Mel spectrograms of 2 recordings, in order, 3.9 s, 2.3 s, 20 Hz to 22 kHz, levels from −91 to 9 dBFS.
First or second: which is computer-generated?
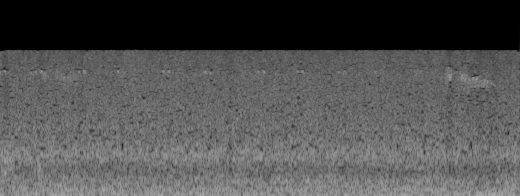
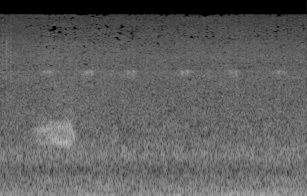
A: second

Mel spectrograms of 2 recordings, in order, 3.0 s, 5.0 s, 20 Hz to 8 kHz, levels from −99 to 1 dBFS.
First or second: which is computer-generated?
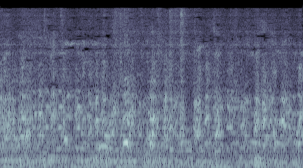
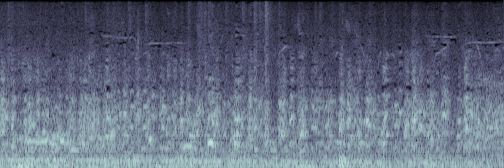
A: first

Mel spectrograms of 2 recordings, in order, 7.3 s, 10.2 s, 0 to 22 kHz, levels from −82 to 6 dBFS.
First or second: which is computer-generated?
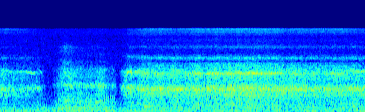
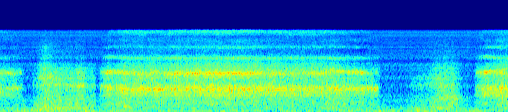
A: second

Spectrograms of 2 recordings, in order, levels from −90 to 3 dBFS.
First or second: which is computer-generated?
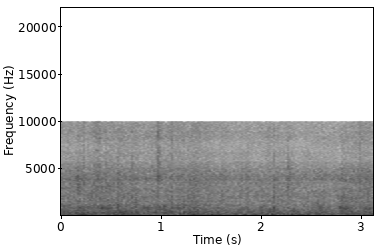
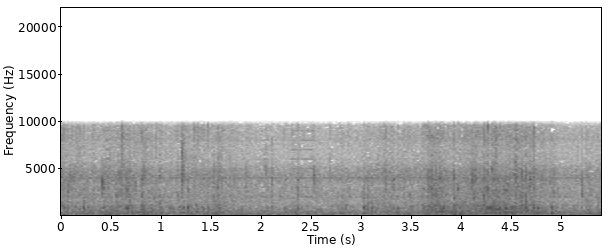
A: first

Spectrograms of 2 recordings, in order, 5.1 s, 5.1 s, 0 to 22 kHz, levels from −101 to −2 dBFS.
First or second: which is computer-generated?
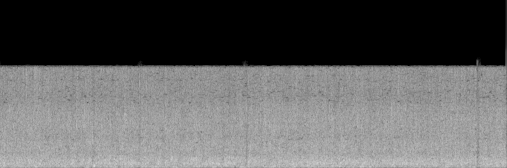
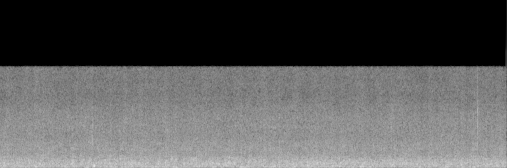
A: second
